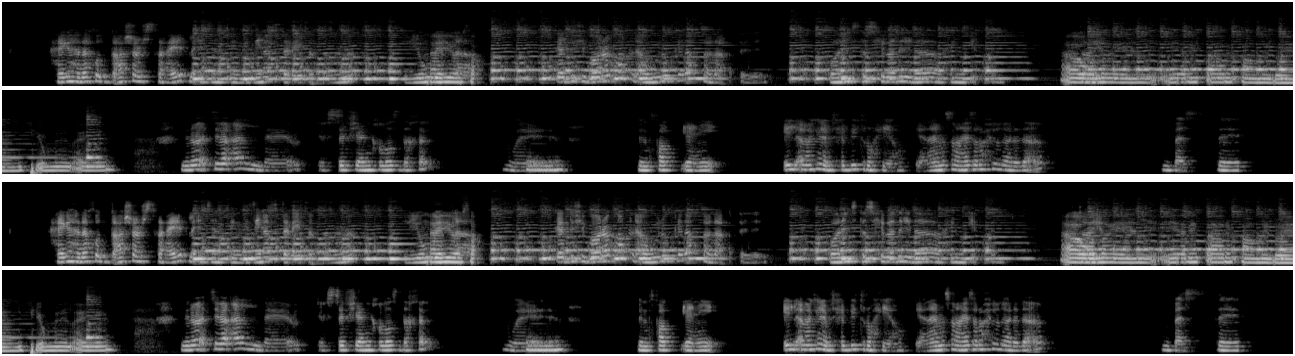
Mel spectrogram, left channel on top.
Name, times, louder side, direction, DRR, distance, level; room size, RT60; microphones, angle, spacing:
voice 1, 0.5-3.6 4.0-4.7 5.5-7.7 8.2-10.0 10.8-11.0 14.5-17.2 17.9-18.6 19.3-20.0 20.7-23.3 24.5-24.8 25.1-25.3, right 1 dB, 80° right, 1.7 m, -26 dB
sound 1, 1.9-4.3 4.9-7.2 7.9-10.3 10.8-13.4 13.7-13.9, right 2 dB, ahead, 0.7 m, -24 dB
voice 2, 4.3-4.6 10.6-14.1 18.1-18.5, right 3 dB, 50° right, 0.6 m, -22 dB
9.1 x 4.5 x 4.3 m
head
